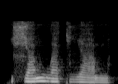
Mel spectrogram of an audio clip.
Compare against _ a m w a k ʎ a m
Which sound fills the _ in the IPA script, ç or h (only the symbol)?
ç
